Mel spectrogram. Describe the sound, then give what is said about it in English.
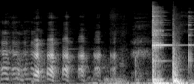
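A voice murmurs briefly, then glasses clink together twice in a toast in quick succession near the end, sharp and bright, with a faint ringing tone lingering after the hits. “We were toasting.”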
